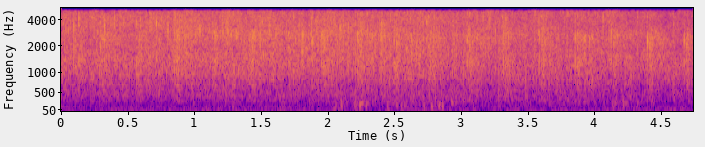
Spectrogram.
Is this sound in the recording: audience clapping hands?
yes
